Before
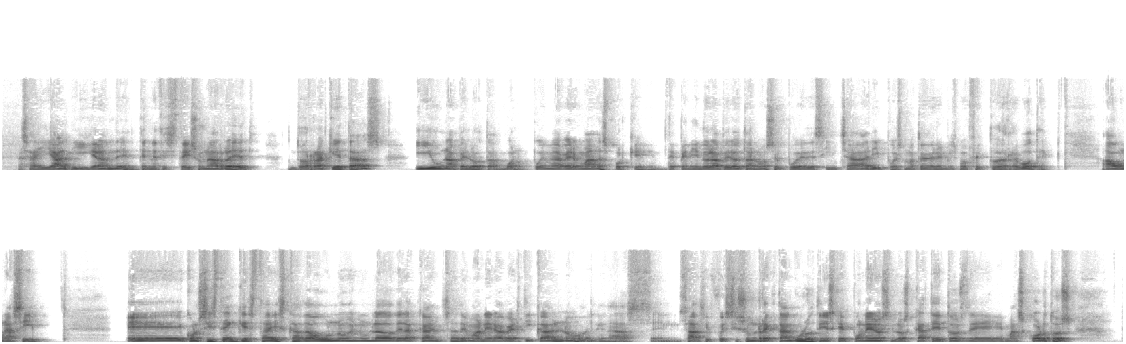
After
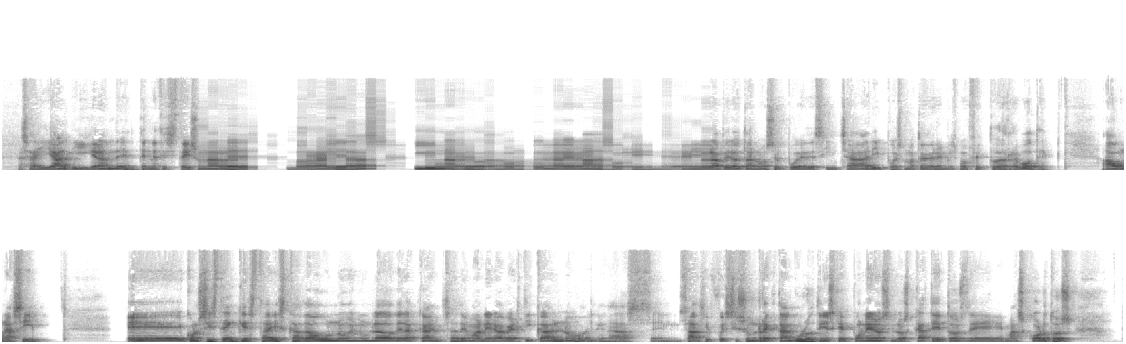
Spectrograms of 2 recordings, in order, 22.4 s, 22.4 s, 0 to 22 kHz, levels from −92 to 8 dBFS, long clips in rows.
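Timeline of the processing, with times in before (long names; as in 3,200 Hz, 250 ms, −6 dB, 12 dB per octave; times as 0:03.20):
0:01.96–0:07.08: spectrum averaged block by block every 100 ms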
